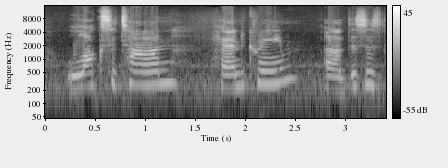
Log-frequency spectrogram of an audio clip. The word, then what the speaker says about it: Louis Vuitton: finally learned how to pronounce this this is pronounced luiton hand cream uh this is either a sample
